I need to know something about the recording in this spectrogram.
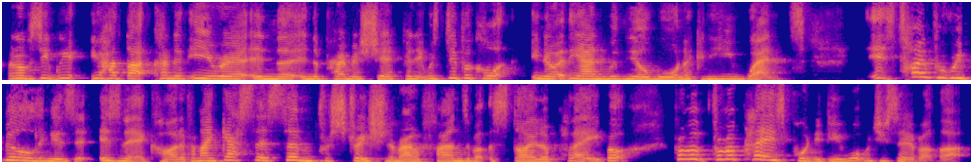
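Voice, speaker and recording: Fast-talking woman sports reporter. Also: fairly high pitch, lively intonation, a bit bright. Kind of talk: interviewer questions.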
